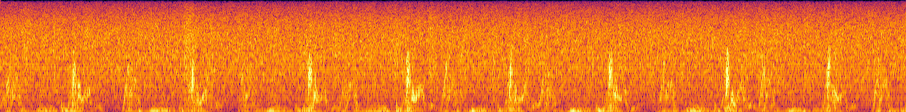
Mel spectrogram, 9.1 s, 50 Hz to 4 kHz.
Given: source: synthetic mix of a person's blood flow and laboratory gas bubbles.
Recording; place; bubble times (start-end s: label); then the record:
Doppler ultrasound of blood flow; precordium
no bubbles
From the record:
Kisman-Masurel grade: 000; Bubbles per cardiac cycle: 0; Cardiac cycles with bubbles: 0%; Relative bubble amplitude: no bubbles discernible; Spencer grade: 0 (complete lack of bubble signals)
